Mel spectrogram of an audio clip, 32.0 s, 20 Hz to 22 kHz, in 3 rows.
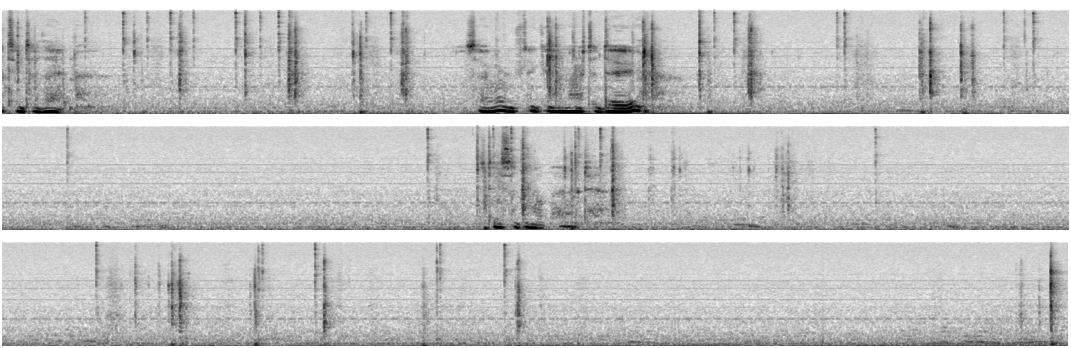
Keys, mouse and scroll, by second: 0.8-5.6 middle drag, 5.6 KP_3, 6.4 z, 6.7-8.3 middle drag, 8.3-10.2 drag, 9.2 a, 9.6 b, 11.3-13.1 drag, 15.2-19.4 middle drag, 19.4-21.2 drag, 23.0 z, 23.5-27.6 middle drag.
